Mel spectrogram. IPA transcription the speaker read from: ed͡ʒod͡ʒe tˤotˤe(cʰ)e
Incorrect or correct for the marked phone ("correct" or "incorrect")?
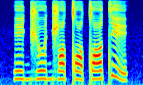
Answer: incorrect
